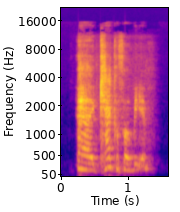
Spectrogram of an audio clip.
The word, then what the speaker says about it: Cacophobia: And then, is it how do you pronounce the last one? – Cacophobia.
